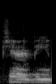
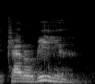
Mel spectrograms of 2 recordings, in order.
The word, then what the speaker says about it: Caribbean: You pronounce it Caribbean, but I say Caribbean. Caribbean. The Caribbean.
